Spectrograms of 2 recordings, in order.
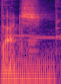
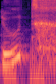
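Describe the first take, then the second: First: The vowel is a short uh sound. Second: The vowel is a long oo sound. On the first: The speaker knows the word. The speaker calls it right. "but it's Dutch" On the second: The speaker does not know the word. The speaker calls it wrong. "if I like didn't know what Dutch was and I said like uh Doot"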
